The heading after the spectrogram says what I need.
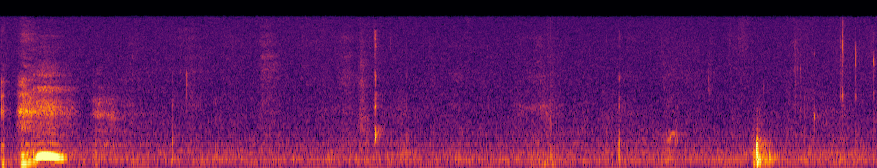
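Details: Infant boy with hiccups that shake his whole body: two short, abrupt hiccup sounds several seconds apart in a quiet room.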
